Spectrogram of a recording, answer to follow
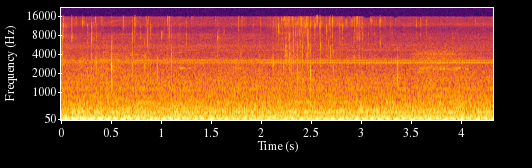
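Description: Very quiet room tone: a steady low hum with a faint high whine, and a few faint soft ticks.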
